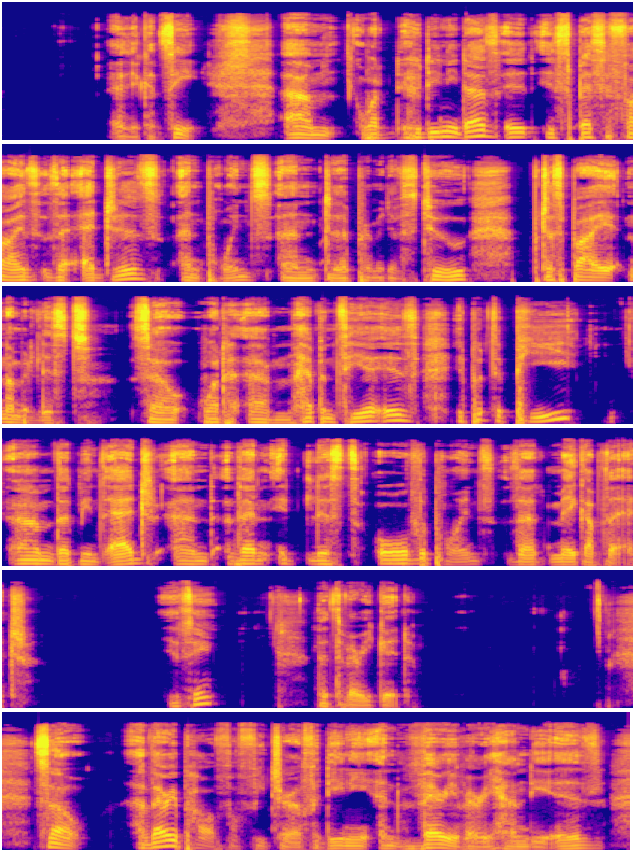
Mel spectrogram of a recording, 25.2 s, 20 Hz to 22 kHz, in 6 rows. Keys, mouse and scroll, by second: 13.9-20.2 drag, 20.9 click.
